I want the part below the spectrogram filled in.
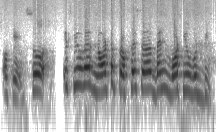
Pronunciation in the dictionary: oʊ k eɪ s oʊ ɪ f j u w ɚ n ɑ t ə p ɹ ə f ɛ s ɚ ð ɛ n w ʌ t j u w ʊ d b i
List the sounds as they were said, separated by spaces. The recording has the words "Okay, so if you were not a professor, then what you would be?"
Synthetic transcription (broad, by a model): oʊ k eɪ s oʊ ɪ f j u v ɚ n ɑ t ə p ɹ ə f ɛ s ɚ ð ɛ n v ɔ t j u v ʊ d b i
